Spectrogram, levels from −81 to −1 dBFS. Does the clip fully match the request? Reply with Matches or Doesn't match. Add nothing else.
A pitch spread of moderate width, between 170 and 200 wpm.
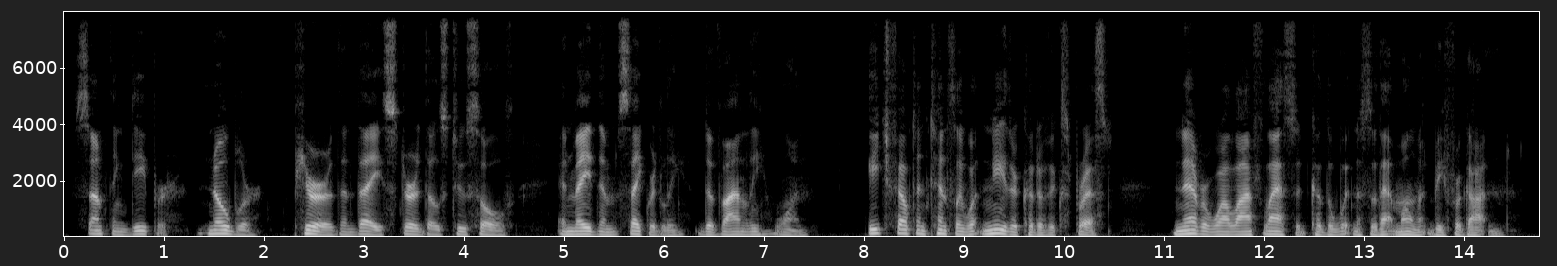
Doesn't match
